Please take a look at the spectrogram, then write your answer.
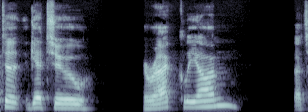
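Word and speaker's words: Heraklion: visited yet I would like to get to heracleon that's how you pronounce that but here's the the other island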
